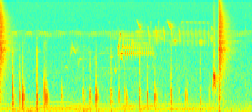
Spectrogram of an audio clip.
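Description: A black snake whip flicks and cracks repeatedly in short, sharp snaps, wielded by an overseer riding a horse up and down a road, ending with one loud crack near the close, over a steady background of chirping insects and faint birdsong.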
